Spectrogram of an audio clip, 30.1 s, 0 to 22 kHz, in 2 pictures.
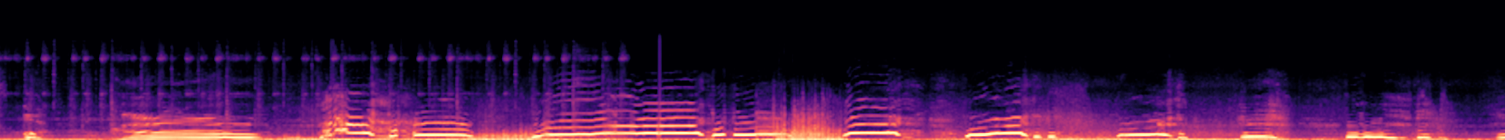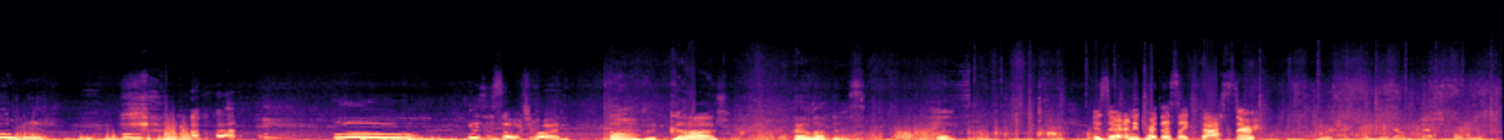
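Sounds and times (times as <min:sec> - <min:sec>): wind rumble on microphone: 0:00.0 - 0:30.0
woman screaming: 0:01.3 - 0:04.8, 0:05.4 - 0:09.1, 0:09.7 - 0:10.6, 0:11.2 - 0:12.9.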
